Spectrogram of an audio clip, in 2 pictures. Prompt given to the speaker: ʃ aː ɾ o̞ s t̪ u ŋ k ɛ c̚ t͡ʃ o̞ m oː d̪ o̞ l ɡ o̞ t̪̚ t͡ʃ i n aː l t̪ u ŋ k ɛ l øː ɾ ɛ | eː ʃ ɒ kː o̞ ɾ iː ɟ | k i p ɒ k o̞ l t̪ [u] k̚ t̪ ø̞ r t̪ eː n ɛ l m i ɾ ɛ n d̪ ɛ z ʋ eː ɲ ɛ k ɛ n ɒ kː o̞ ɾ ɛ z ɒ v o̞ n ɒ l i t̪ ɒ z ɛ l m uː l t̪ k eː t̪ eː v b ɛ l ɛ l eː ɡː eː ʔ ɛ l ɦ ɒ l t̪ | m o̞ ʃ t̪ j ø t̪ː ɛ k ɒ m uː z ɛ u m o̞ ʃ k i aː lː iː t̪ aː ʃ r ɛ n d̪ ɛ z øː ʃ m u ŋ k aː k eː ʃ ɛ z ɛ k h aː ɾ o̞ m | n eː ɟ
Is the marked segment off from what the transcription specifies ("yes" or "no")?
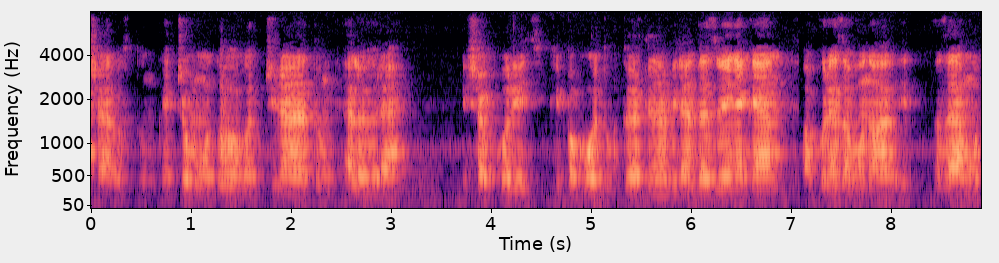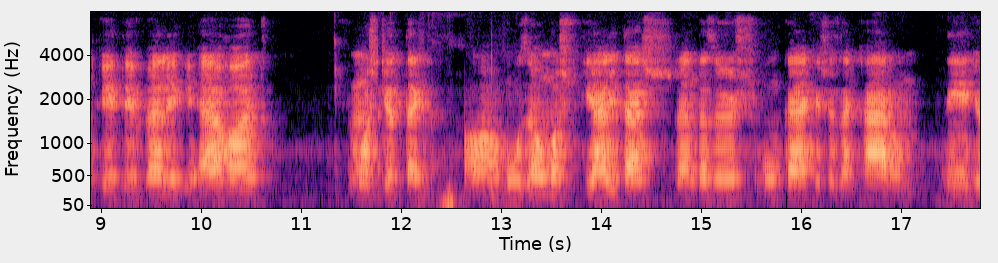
no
